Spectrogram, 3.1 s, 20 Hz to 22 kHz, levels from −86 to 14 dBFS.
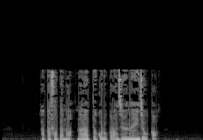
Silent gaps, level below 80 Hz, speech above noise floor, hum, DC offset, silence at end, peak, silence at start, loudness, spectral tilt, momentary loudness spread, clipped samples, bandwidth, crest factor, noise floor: none; -46 dBFS; 43 dB; none; under 0.1%; 0.7 s; -4 dBFS; 0.6 s; -20 LUFS; -5 dB/octave; 14 LU; under 0.1%; 11.5 kHz; 16 dB; -62 dBFS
